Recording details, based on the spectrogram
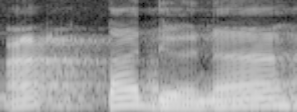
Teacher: dal sukun qalqalah sugro, kita pantulkan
